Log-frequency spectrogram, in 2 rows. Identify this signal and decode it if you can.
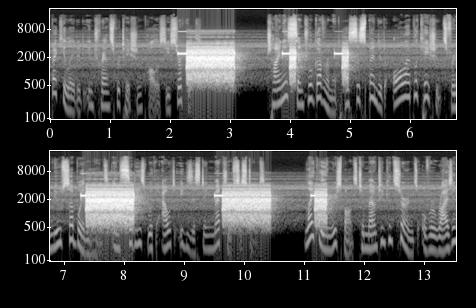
ACARS aircraft data, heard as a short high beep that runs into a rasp, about 2400 baud, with speech in English.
